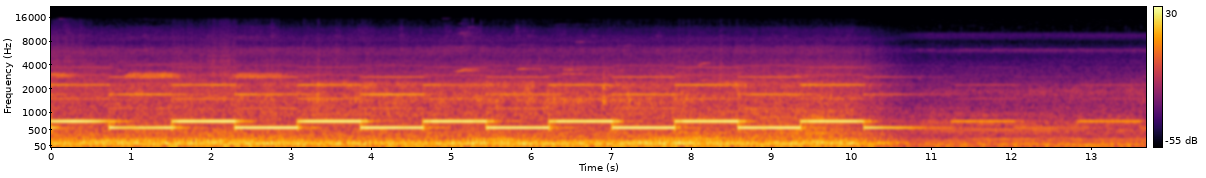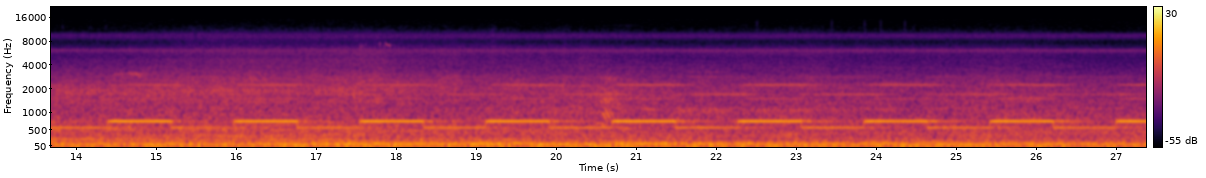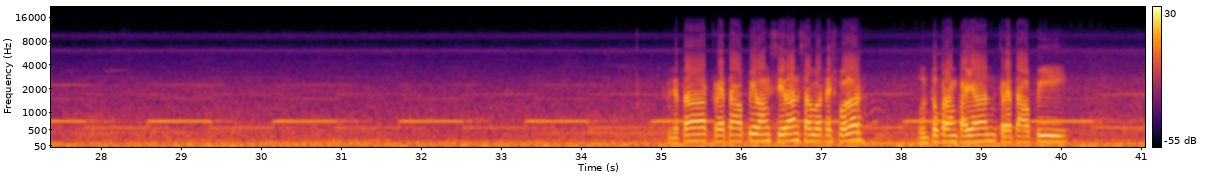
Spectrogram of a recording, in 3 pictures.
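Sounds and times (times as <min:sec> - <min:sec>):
distant diesel train rumble: 0:00.0 - 0:41.0
level crossing alarm tones: 0:00.0 - 0:41.0.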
